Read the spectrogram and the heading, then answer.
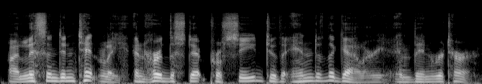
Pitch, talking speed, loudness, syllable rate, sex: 135 Hz, 210 wpm, -19 LUFS, 5.6 syllables/s, male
